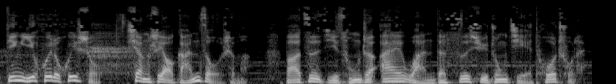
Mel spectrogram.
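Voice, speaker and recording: A man's voice: on the low side, big pitch swings, moderate pace, faint music behind. A man narrating an audio drama in a scripted storytelling style.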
